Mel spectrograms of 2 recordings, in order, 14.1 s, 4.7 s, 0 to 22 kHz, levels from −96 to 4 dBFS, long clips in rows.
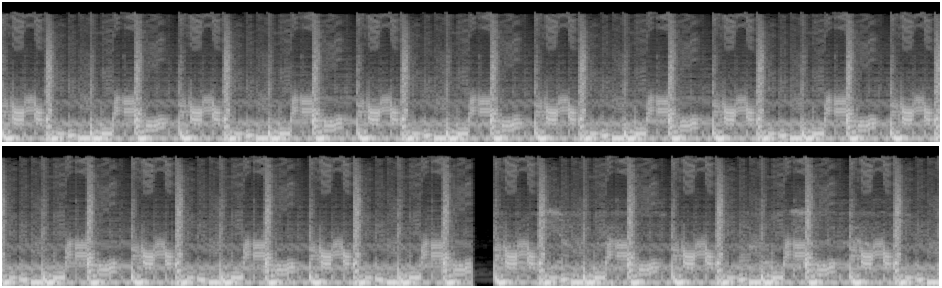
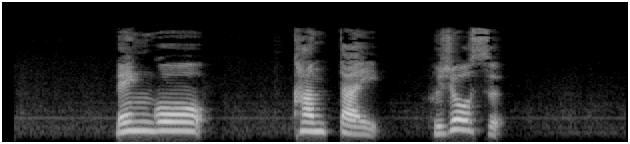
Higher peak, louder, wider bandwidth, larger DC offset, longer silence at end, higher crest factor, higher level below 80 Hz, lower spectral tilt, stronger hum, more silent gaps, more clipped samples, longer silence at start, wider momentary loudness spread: about the same, -6 dBFS vs -4 dBFS; first, -18 LUFS vs -23 LUFS; first, 17 kHz vs 11.5 kHz; first, 0.2% vs under 0.1%; second, 0 s vs 0.95 s; second, 10 dB vs 20 dB; first, -20 dBFS vs -80 dBFS; about the same, -5.5 dB/octave vs -4.5 dB/octave; neither; neither; neither; second, 0 s vs 0.85 s; second, 2 LU vs 16 LU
